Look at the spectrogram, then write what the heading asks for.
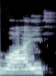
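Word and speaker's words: wife: के नियम अब देखिए डब्लू आई एफ ई इसको पढ़ेंगे वाइफ ठीक है वाइफ तो यहां पर य भले साइलेंट है लेकिन इसका उच्चारण इसका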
